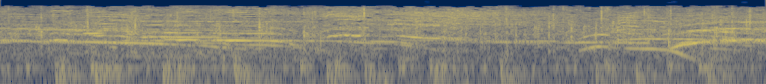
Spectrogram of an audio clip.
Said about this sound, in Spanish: Y que provoca que solo se pueda mover en silla de ruedas, que era como entraba ayer al cole en medio de un pasillo de aplausos.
